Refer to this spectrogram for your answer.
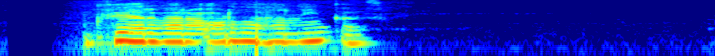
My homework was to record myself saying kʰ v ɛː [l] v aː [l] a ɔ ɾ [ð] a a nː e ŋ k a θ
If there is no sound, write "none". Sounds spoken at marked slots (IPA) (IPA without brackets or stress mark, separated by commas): ɾ, ɾ, ð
